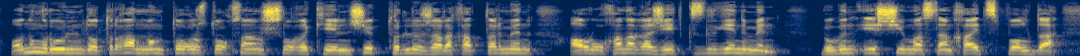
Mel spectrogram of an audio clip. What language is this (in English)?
Kazakh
